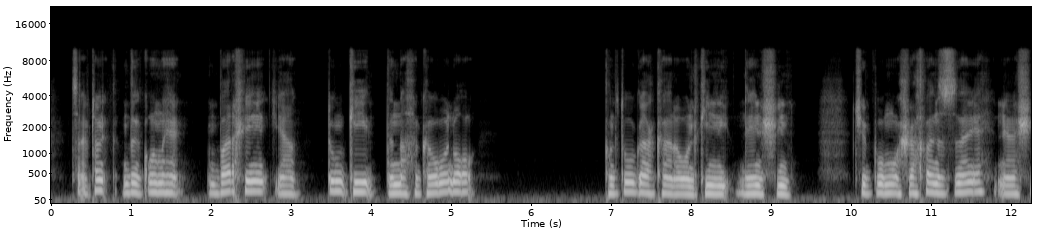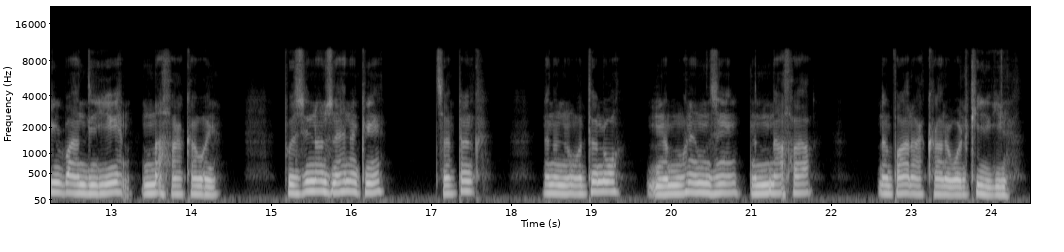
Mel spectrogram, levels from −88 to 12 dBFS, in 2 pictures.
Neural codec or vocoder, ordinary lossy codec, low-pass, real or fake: autoencoder, 22.05 kHz, a latent of 192 numbers a frame, VITS, trained on many speakers; none; 9.9 kHz; fake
